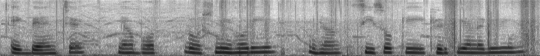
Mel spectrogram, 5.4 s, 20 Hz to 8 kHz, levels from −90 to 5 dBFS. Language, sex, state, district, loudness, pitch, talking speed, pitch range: Hindi, female, Uttar Pradesh, Muzaffarnagar, -14 LUFS, 220 Hz, 200 wpm, 205-235 Hz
